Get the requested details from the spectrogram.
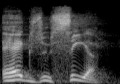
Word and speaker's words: exousia: This word authority in the Greek is called, it's pronounced exousia. Exousia. E-X-O-U-S-I-A.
